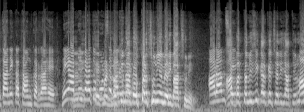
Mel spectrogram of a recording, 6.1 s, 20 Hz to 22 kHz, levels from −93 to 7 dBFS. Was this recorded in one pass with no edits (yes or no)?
no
